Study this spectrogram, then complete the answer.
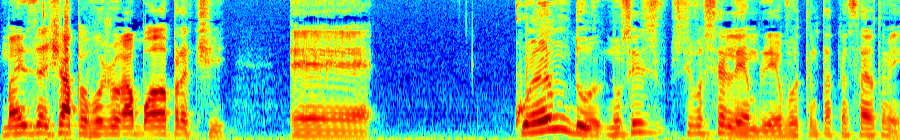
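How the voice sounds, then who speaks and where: Speaking at a moderate pace with long, frequent pauses, a man uses a fairly high pitch, ordinary pitch variation and a dark, mellow tone. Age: 30s. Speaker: podcast co-host. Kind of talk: casual chat.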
